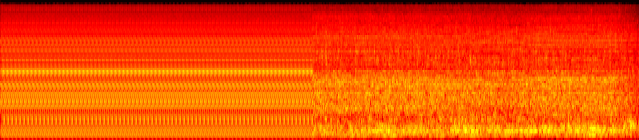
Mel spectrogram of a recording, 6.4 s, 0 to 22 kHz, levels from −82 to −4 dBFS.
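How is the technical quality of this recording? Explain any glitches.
The recording has one serious fault covering roughly its first half.

From the very start to 3.12 s, a system hang loop is already under way. The playback system stalled while the audio hardware kept replaying the same ring buffer, so a single 40 ms slice of audio repeats exactly, about 77 times. At a 25 Hz repeat rate, this produces a rough, rapid stutter bordering on a low buzz rather than any continuous sound.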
